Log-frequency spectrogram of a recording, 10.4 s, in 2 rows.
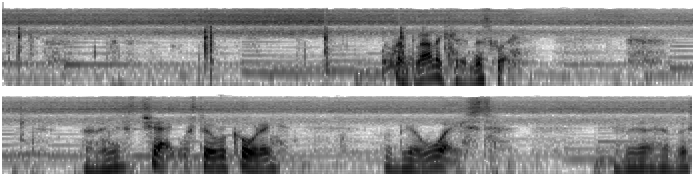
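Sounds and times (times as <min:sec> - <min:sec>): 
cicadas chirping: 0:00.0 - 0:10.3
speech: 0:02.8 - 0:04.0, 0:05.8 - 0:07.4, 0:08.0 - 0:09.0, 0:09.7 - 0:10.3.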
